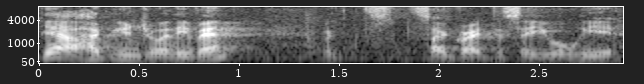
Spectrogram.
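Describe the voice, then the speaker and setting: Here a man talks in an Australian accent, his pitch fairly high with ordinary variation. The tone is bright and sharp. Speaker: chief scientist at an HR analytics company. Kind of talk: panel discussion.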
